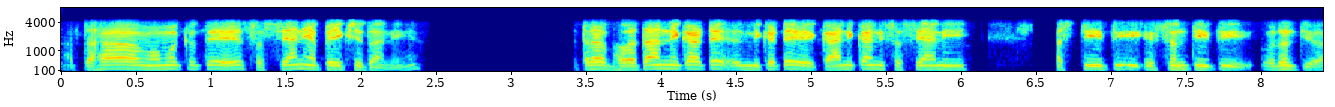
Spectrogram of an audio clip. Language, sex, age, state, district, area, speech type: Sanskrit, male, 18-30, Karnataka, Belgaum, rural, conversation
